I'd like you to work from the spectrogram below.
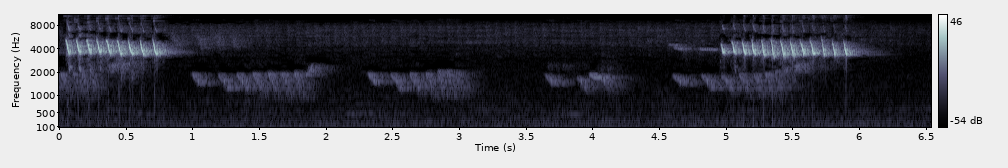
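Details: Srigunting abu-abu, the ashy drongo, in energetic 'nembak rapat' delivery: a fast, high rattling trill opens, quiet mid-pitched whistled phrases follow for several seconds, then a second loud machine-gun burst of notes.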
